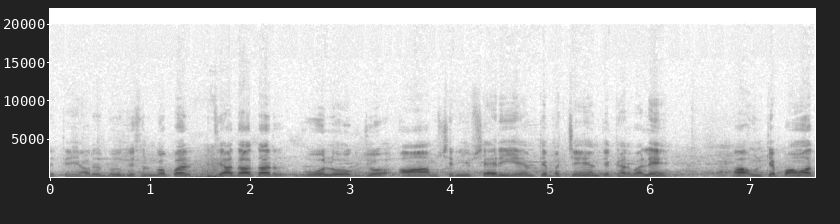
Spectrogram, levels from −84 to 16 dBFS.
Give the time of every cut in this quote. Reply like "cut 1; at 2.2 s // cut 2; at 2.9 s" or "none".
cut 1; at 1.6 s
